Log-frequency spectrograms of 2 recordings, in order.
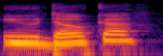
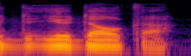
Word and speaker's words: Udoka: I can't even pronounce the guy's name. What's his Ime Udoka? Yeah, Udoka.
